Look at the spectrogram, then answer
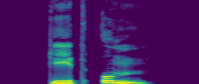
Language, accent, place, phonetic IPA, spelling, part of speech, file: German, Germany, Berlin, [ɡeːt ˈʊm], geht um, verb, De-geht um.ogg
- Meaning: 1. inflection of umgehen 2. inflection of umgehen: third-person singular present 3. inflection of umgehen: second-person plural present 4. inflection of umgehen: plural imperative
